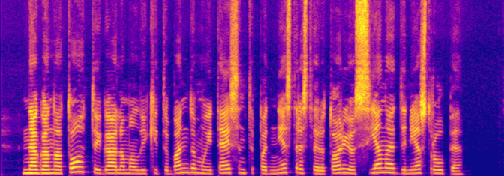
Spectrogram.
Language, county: Lithuanian, Šiauliai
